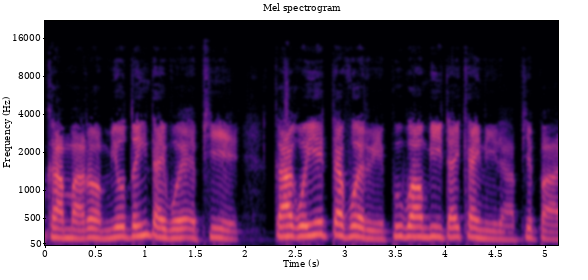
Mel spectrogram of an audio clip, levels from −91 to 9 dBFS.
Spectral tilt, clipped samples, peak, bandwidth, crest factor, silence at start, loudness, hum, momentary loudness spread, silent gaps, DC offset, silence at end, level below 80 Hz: -7 dB/octave; under 0.1%; -8 dBFS; 11.5 kHz; 20 dB; 0 s; -26 LUFS; none; 9 LU; none; under 0.1%; 0 s; -62 dBFS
